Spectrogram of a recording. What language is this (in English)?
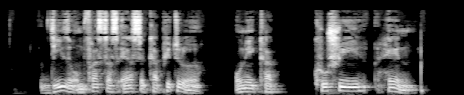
German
